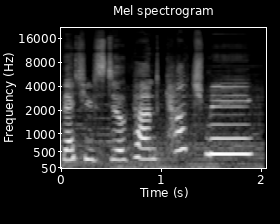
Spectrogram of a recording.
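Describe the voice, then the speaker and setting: Earnest, expressive young elf woman. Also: extremely high pitch, slow pace, soft background music, full character voice. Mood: playful. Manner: earnest, emotionally open. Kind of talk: dramatic fantasy game acting.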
